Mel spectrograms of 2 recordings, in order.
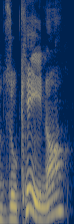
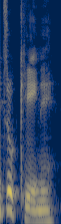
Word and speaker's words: zucchini: The same thing happens with other consonant clusters, including Z, because even though it's one consonant in the writing system, it represents ts or z. Lo zucchino, gli zucchini.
